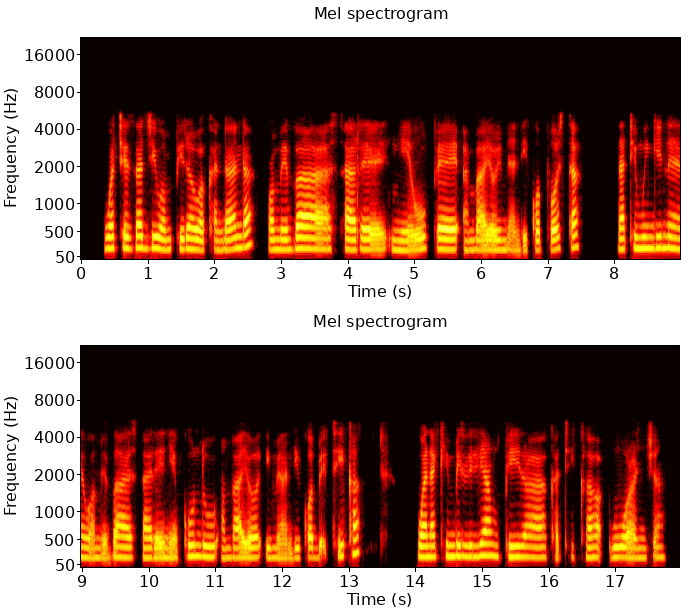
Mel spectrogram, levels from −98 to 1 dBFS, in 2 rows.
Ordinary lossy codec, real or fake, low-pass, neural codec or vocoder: AAC, 48 kbps; fake; 5.4 kHz; codec, 16 kHz, 2 kbps, X-Codec, HuBERT features, trained on LibriSpeech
